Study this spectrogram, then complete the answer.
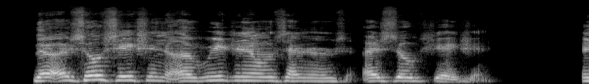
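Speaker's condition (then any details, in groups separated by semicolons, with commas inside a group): Cerebral palsy; spastic type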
